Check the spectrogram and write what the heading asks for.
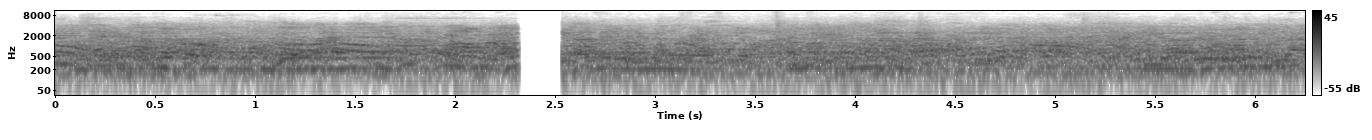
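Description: Overlapping chatter of several voices talking at once. It cuts to complete silence for a split second a little over two seconds in, then carries on.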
